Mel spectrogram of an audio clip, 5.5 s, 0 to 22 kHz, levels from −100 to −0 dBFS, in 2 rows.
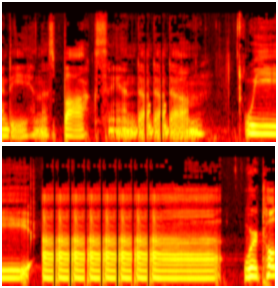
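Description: Speech with repeated frames in two places. From 1.43 to 1.74 s the same roughly 0.16 s block plays twice more, and from 3.25 to 4.35 s it plays seven extra times, adding about 0.31 s and 1.1 s. The 157 ms block fits a run of six compressed frames written again, so the decoder replays it as a stutter. On a waveform the same shape repeats side by side; on a spectrogram identical patterns tile at 157 ms spacing.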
